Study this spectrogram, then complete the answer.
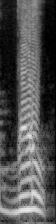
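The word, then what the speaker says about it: blue: यू ई को क्या लिखेंगे? ऊ की मात्रा लिख दो। बड़ा ऊ हो गया। ब्लू क्या हुआ? ब्लू। ब्लू हो गया।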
